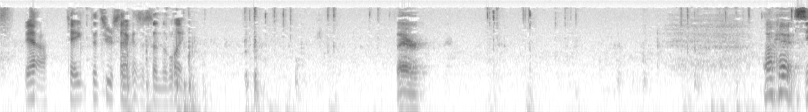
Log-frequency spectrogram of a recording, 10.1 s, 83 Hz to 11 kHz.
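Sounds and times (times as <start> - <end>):
speech: 0.3 - 3.3, 5.0 - 5.4, 9.6 - 10.0
computer keyboard key clicks while typing a URL: 2.3 - 4.8, 6.1 - 7.3, 8.4 - 10.0.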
